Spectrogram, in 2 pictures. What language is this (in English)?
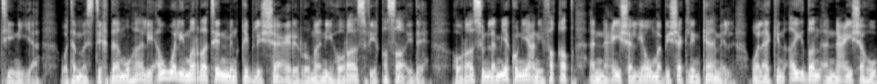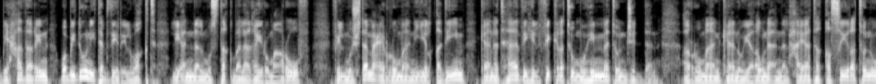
Arabic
